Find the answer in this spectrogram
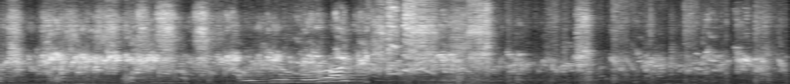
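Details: Many yellow red-eyed budgerigars chattering in an aviary colony; busy, overlapping high twitters and harsh squawks, with a short burst of lower warbled notes midway.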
